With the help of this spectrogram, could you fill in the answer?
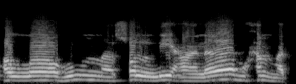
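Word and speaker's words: اللهم صل على محمد: Sebagian orang kalau membaca sholawat, kan sebenarnya kita mestinya baca Allahumma shalli ala Muhammad. Lamnya itu pendek kan? Lamnya itu pendek. Sebagian orang bacanya apa? Shalli ala Muhammad. Dipanjangkan lamnya.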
